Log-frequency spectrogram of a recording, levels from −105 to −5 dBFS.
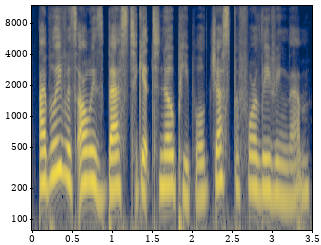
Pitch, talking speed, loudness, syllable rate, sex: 200 Hz, 240 wpm, -21 LUFS, 6.3 syllables/s, female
